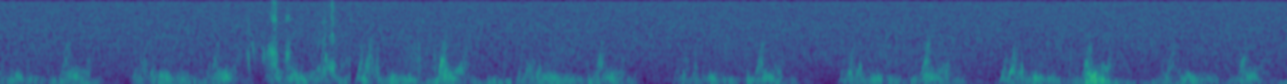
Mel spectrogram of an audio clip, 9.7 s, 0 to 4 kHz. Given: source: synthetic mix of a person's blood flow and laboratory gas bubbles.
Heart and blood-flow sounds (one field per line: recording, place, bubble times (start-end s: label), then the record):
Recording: Doppler ultrasound of blood flow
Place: precordium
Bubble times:
1.84-2.21 s: bubbles
2.35-2.59 s: bubbles
From the record:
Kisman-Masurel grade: 211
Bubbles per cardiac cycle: several, 3 to 8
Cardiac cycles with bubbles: 1 to 10%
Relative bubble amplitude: barely perceptible (0.100 to 0.250)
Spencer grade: 1 (occasional bubble signal discernible with the cardiac motion signal, with majority of cardiac periods free of bubbles)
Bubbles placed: only in the low amplitude regions of the cardiac cycle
